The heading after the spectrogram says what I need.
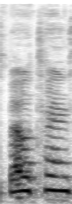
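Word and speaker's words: Beltane: some people pronounce this beltones some people pronounce as Beltone um either or beautiful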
